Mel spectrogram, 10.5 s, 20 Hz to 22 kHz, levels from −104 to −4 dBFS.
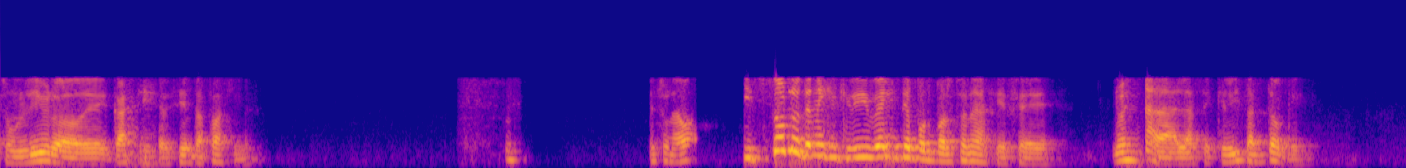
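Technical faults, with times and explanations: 0.95–1.25 s, 2.49–2.53 s, 6.63–6.75 s, 8.49–8.69 s: VoIP packet loss concealed by the speech codec. Speech smears into a buzzy tone or coloured noise that fades as the Speex decoder extrapolates missing audio from its last pitch and filter. Gaps total about 200 ms, 40 ms, 60 ms and 100 ms, with weakness lingering after each.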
